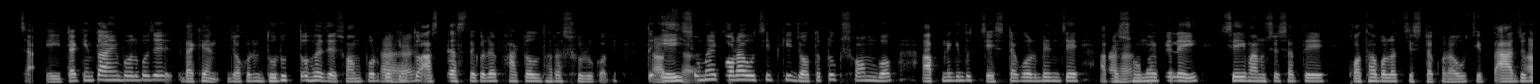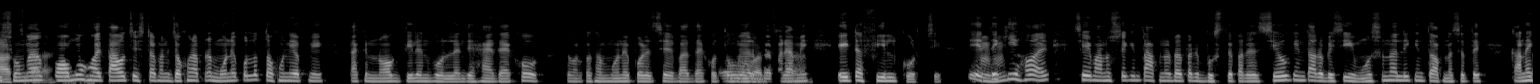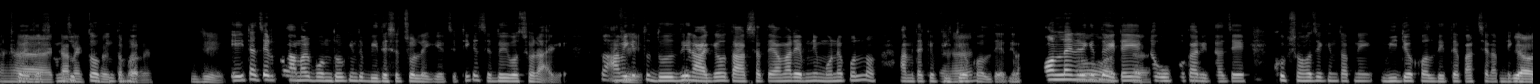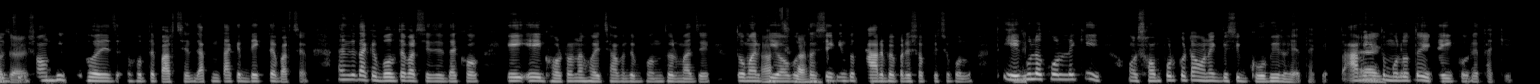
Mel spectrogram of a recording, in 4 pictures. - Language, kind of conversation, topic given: Bengali, podcast, মানুষের সঙ্গে সম্পর্ক ভালো করার আপনার কৌশল কী?
- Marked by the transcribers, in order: other background noise; tapping; "অবস্থা" said as "অবত্তা"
